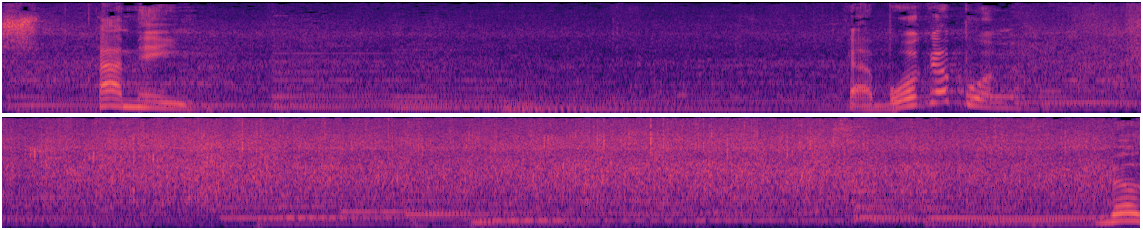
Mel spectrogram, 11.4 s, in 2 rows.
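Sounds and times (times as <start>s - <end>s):
sustained low keyboard notes: 0.0s - 11.3s
speech: 0.5s - 1.1s, 4.2s - 5.4s, 11.2s - 11.3s
church audience applause: 5.4s - 11.3s.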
